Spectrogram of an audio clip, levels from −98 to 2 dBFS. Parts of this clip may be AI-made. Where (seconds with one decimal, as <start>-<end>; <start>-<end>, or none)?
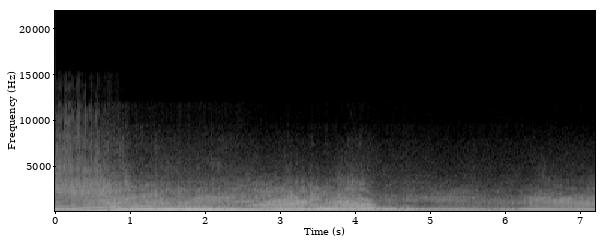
0.7-4.8; 5.4-6.2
